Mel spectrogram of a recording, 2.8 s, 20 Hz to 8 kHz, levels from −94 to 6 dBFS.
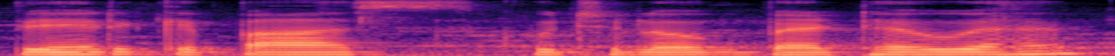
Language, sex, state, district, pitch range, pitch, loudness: Hindi, male, Bihar, Patna, 125-130 Hz, 125 Hz, -17 LUFS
